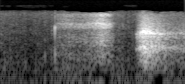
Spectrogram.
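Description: A person breathes deeply during a guided clearing session: a soft, airy inhale followed by a stronger, louder exhale blown out through the mouth, heard alone with no talking.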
